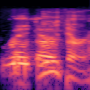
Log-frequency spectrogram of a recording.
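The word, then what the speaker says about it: Reuther: Is it Ruther or Royther for Bradford's co-op? Ruther.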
